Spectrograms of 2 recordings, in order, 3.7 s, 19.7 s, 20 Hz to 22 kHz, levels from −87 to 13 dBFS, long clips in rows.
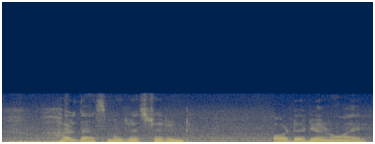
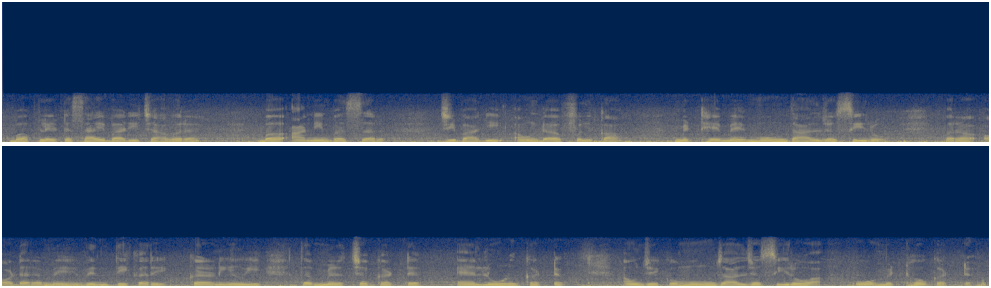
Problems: none marked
